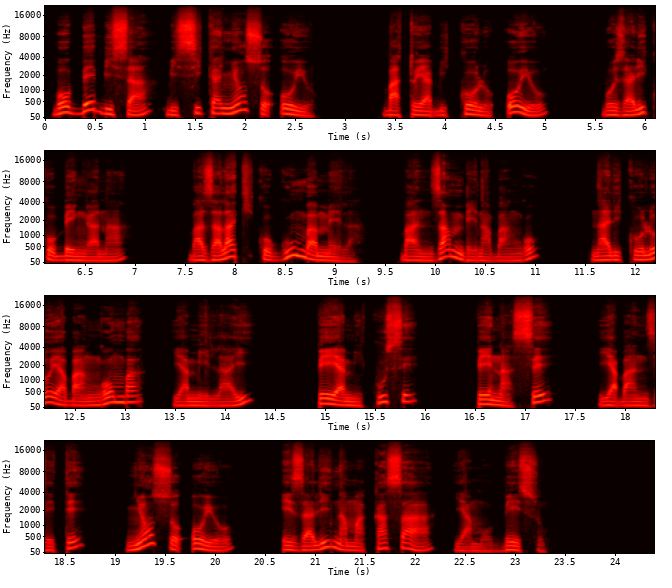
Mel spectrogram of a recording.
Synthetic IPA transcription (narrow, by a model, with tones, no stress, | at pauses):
bo˦be˦bi˨sa˨bi˨si˦ka˦ɲɔ˦nsɔ̰˨ʔo˦jo˨ | ba˨to˨ja˨bi˨ko˦lo˨o˦jo˦ | bo˨za˨li˦ko˨be˨ŋɡa˨na˨ | ba˨za˨la˦ki̥˦ko˨ɡu˦mba˨me˨la̰˨ | ba˨nza˦mbe˨na˨ba˨ŋɡo˦ | na˨li˨ko˨lo˦ja˨ba˨ŋɡo˦mba˦ | ja˨mi˨la˨ji˦ | pe˦ja˨mi˨ku˦se˦ | pe˦na˨se˦ | ja˨ba˨nze˨te˦ | ɲɔ˦nsɔ˨o˦jo˦ | e˨za˨li˦na˨ma˨ka˦sa˦ | ja˨mo˨be˦su˨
